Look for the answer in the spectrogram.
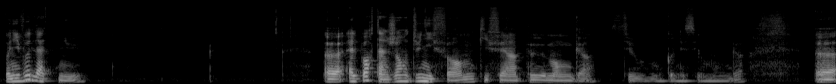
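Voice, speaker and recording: A man with a fairly low voice and a stuffy, head-cold sound gives a doll review to camera. His delivery is casual and hesitant, and he describes details while handling the doll.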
